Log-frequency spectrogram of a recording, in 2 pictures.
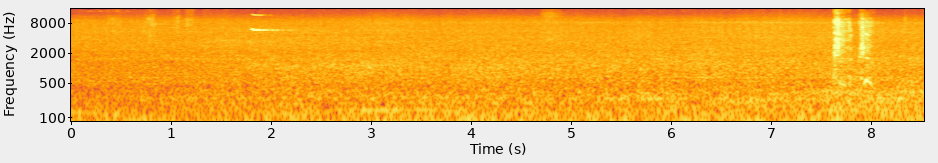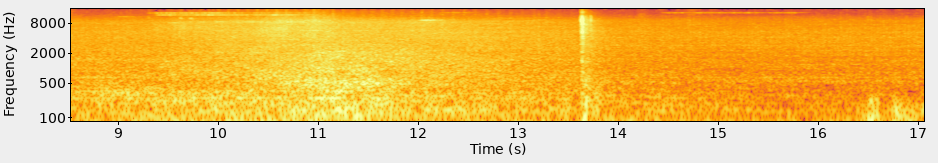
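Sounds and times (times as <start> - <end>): street traffic rumble: 0.0 - 17.0
vehicle door slamming: 13.6 - 14.0.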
